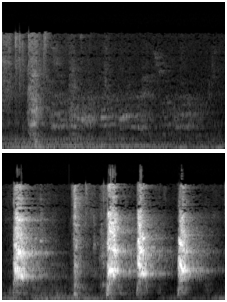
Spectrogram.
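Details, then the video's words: Belgian Malinois confronting a small-breed dog; after a few seconds of quiet background rustle, a run of five loud, harsh, single barks arrives in quick, uneven succession. "belgian malinois vs small breed"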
